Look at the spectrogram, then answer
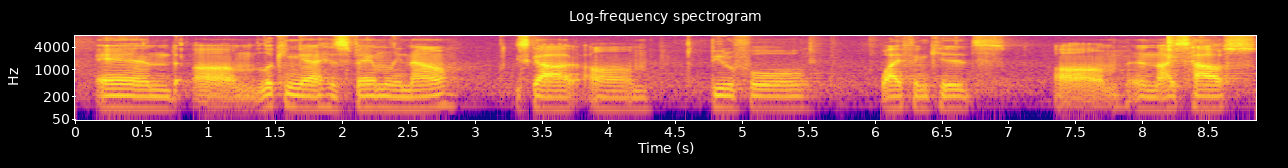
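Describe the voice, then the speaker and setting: Speaking very slowly with long, frequent pauses, a man keeps a fairly low pitch and fairly even intonation. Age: young. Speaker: podcast host. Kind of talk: casual chat.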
